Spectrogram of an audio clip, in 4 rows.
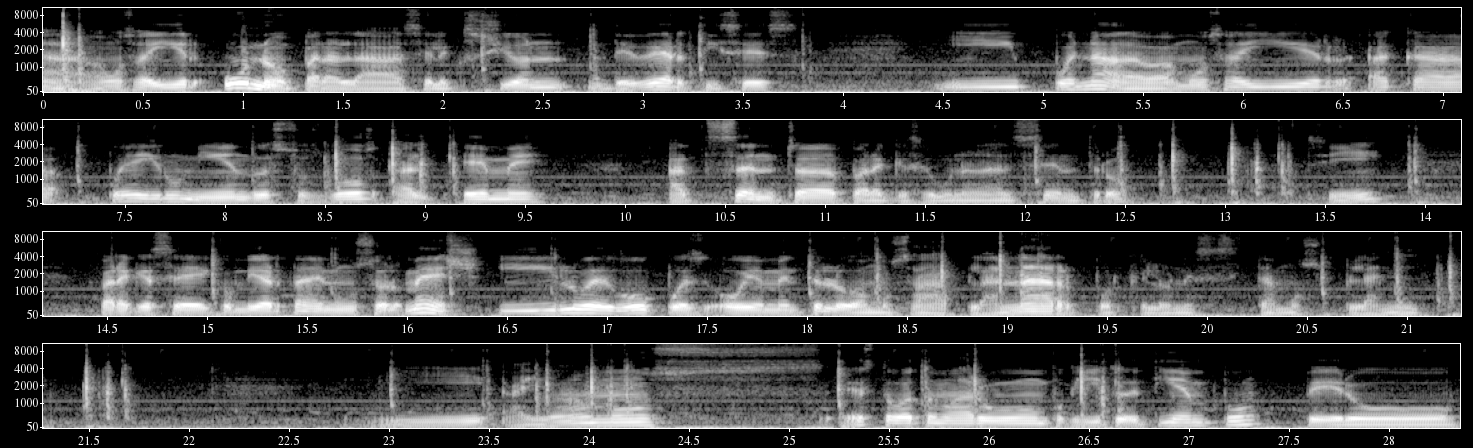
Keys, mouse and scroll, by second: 0.1 1, 1.6 middle click, 2.4 shift+middle click, 3.0-3.4 shift+scroll up 4, 3.4 shift+middle click, 4.1-4.4 shift+scroll up 1, 5.3-7.3 drag, 7.7 shift+click, 8.8 alt+m, 10.3-12.0 drag, 12.4 shift+click, 13.0 alt+m, 13.5 alt+click, 14.1 shift+middle click, 14.6-15.1 shift+scroll down 2, 15.2 shift+middle click, 15.9-16.2 shift+scroll up 1, 16.3 shift+middle click, 17.0-17.8 shift+scroll up 1, 17.8 shift+click, 18.3 shift+click, 19.0 alt+m, 19.5 alt+click, 20.3 click, 20.8 shift+click, 21.5 alt+m, 21.8 alt+click, 22.8 shift+click, 23.3 shift+click, 24.0 alt+m, 24.4 alt+click, 25.0 click, 25.6 shift+click, 26.4 alt+m, 28.1 click.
